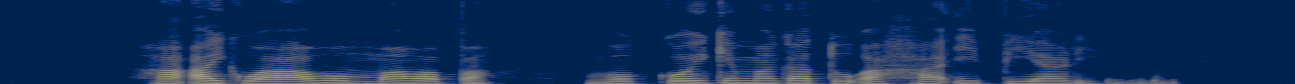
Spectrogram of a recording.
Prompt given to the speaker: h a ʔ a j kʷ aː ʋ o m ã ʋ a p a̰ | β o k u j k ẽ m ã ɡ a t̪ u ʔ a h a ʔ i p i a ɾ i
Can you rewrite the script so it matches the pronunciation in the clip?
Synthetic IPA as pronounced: h a ʔ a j kʷ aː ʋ o m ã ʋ a p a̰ | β o k o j k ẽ m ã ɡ a t̪ u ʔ a h a ʔ i p i a ɾ i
